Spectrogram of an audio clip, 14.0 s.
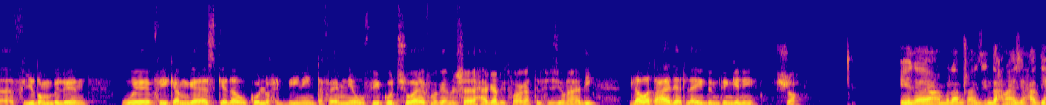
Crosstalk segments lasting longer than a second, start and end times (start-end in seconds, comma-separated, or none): none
